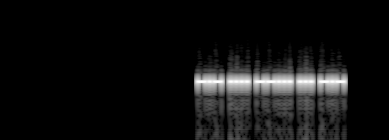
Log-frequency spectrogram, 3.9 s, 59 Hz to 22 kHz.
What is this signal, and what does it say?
Morse code, heard as a keyed tone, about 44 wpm, 700 Hz. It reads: KH7SK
